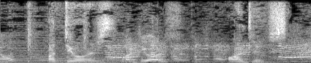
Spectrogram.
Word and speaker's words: hors d'oeuvres: Hors d'oeuvres.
